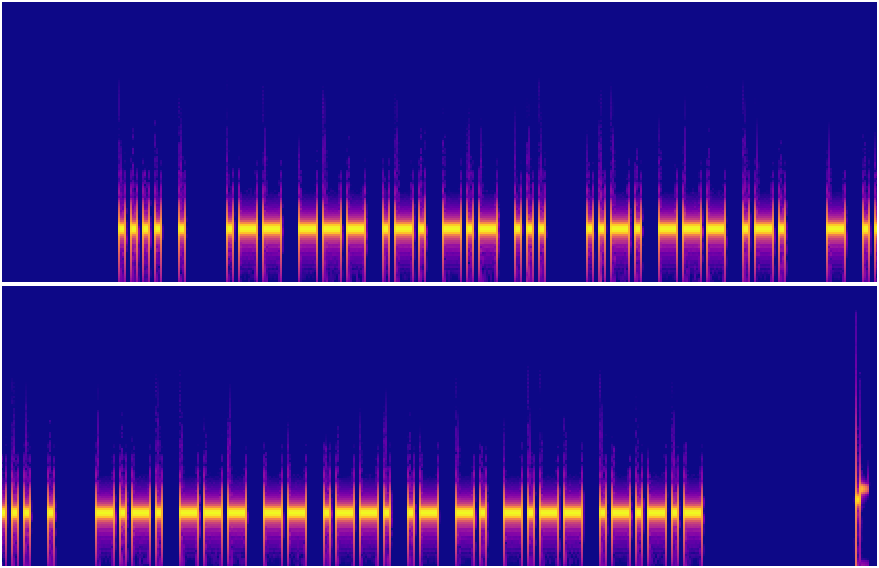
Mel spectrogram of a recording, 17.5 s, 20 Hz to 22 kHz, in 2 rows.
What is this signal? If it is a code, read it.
Morse code, heard as a keyed tone, about 21 wpm, 700 Hz. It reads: HE WORKS FOR THE COMPANY.
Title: Sentences with 2-Word Phrases - 20wpm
